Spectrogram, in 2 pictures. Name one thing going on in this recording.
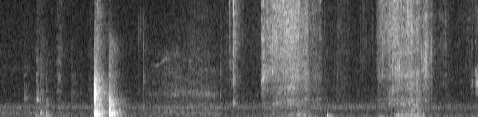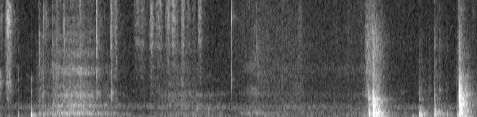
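A small model base knocks lightly against a hard surface.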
